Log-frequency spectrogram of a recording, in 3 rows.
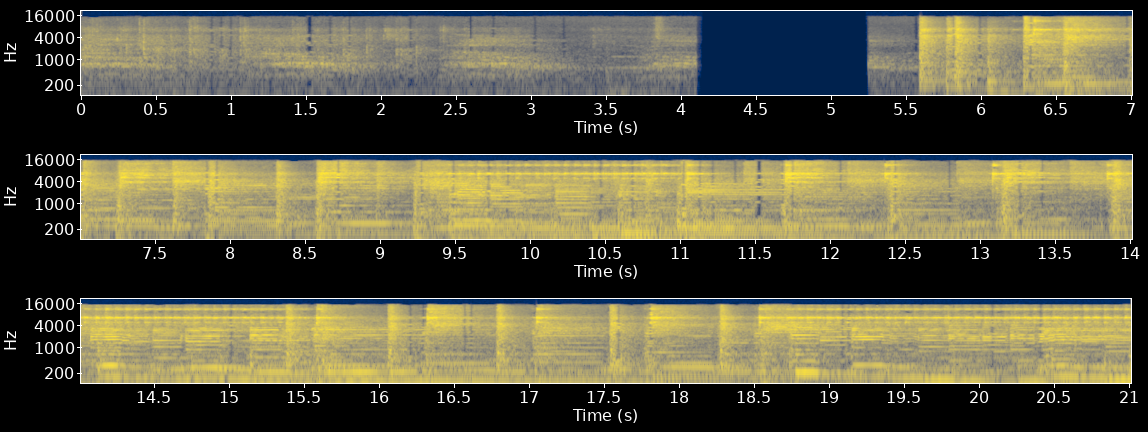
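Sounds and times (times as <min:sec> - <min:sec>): drum kit beats: 0:05.6 - 0:21.0
electric guitar lines: 0:06.3 - 0:21.0
bass line: 0:06.4 - 0:21.0.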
